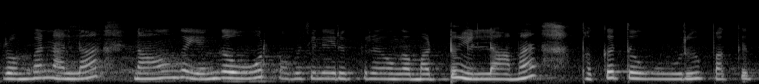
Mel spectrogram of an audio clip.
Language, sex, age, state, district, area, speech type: Tamil, female, 18-30, Tamil Nadu, Tiruvannamalai, urban, spontaneous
